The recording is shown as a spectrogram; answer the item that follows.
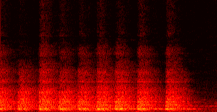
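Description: A fast, even pulsing electronic sound, about six beats a second, each beat carrying the same pitched note, picked up through a video-call microphone. It stops just before the end.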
